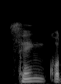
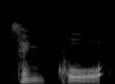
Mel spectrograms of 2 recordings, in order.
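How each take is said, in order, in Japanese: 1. 語末の母音は短いです。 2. 語末の母音は長く伸ばします。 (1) "短い発音になっていく" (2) "発音もしっかり"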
